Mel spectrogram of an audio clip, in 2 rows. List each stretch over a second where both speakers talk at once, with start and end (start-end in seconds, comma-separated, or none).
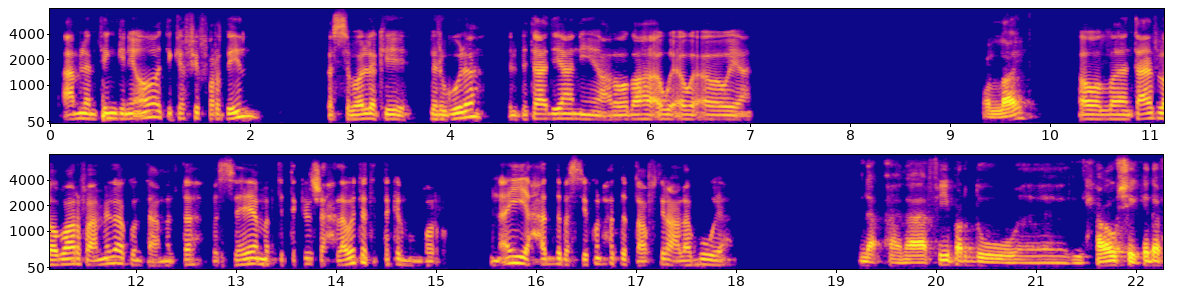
none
